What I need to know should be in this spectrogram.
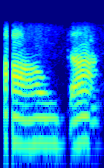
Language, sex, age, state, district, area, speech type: Kannada, female, 30-45, Karnataka, Chikkaballapur, rural, conversation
